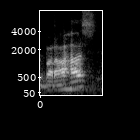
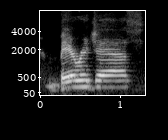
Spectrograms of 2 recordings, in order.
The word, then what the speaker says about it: Barajas: um and then my last name has been butchered the barajas i i went to school in a very rural part of virginia for for college and they butchered my name in every class you know doing roll call and they said is there a a barrage ass alexander and i'm like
